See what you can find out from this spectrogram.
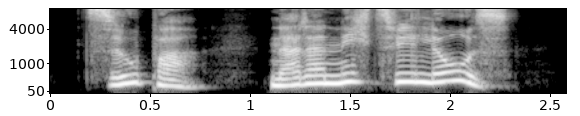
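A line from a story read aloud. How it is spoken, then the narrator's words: Eager call. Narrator (German): rief Luna voller Tatendrang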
